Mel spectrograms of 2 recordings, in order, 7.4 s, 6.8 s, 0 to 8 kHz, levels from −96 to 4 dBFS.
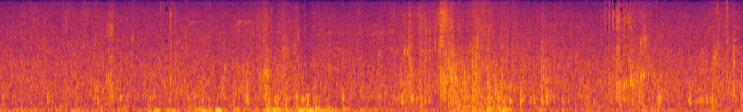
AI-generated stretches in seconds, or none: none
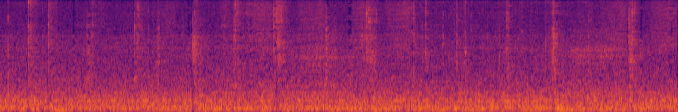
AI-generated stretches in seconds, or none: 4.0-5.9 (vocoder, Vocos)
